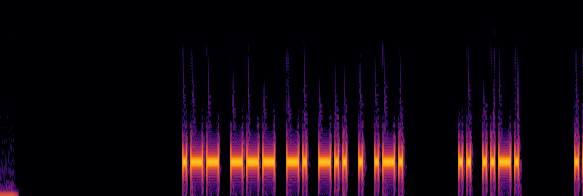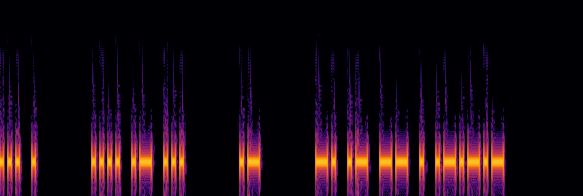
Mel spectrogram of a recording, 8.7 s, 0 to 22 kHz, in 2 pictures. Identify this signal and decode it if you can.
Morse code, heard as a keyed tone, about 40 wpm, 700 Hz. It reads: WONDER IF HE HAS A NAME.
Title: 2x Word-Spacing - Sentences from Top 500 Words - 40wpm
